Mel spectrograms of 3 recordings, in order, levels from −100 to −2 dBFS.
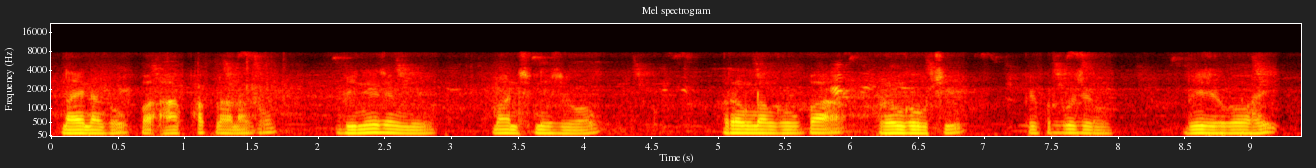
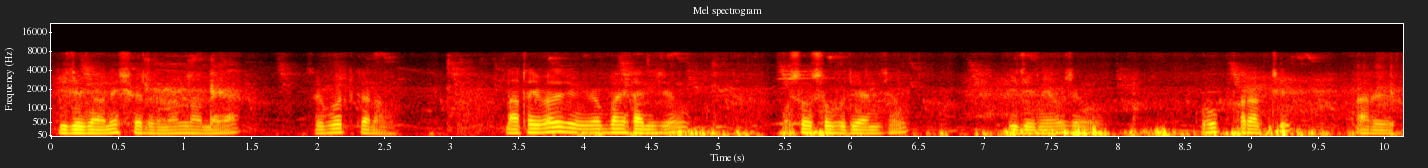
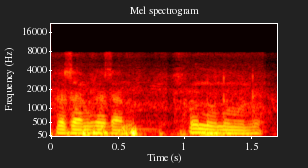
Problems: low volume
